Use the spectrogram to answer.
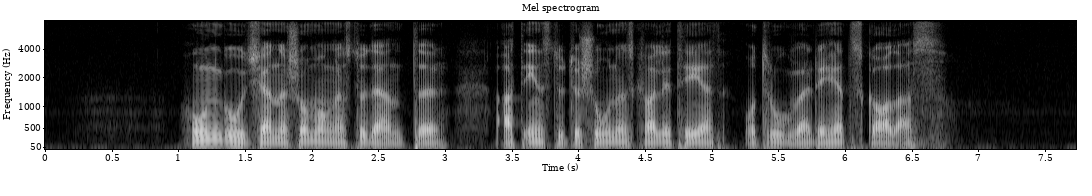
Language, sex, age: Swedish, male, 50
